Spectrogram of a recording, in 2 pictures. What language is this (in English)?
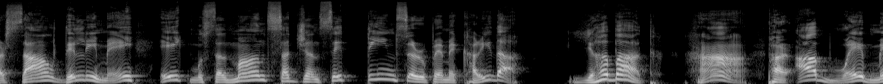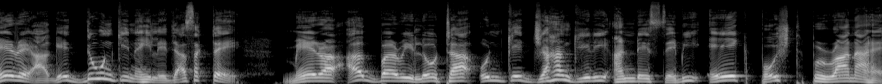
Hindi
